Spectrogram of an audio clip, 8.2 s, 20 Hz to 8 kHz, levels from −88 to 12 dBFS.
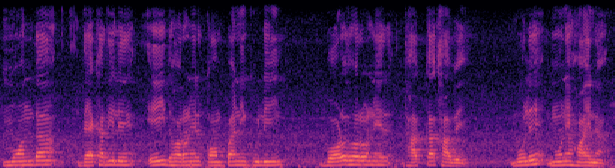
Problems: constant background noise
